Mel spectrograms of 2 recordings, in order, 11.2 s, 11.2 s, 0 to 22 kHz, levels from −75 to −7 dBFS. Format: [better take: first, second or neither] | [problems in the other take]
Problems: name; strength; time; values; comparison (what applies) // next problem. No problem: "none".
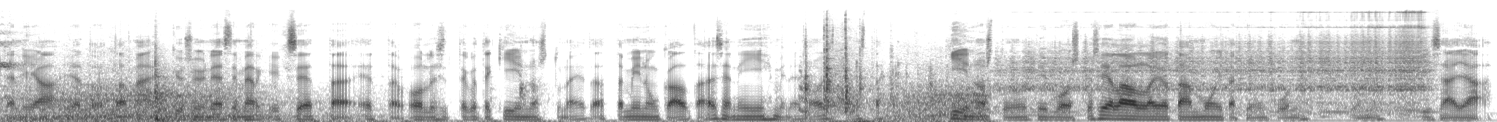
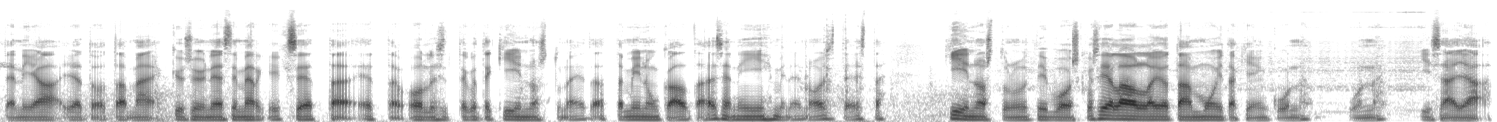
second | household noises; loud; throughout; 2 dB below the speech; faint in the second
